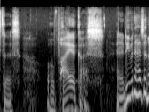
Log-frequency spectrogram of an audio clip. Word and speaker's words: Ophiuchus: Ophiuchus is the pronunciation. Gotcha. Thank you. I'm learning so much. Or Maggie gives an alternative. Ophiuchus. Well, I guess it's kind of the same, just different emphasis.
